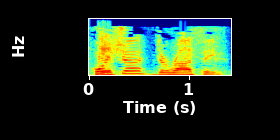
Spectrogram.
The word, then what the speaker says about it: Portia de Rossi: It's Portia de Rossi.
